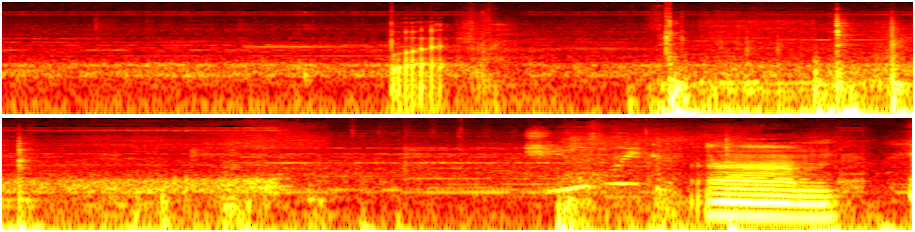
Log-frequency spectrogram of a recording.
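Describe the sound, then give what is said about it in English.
A murky underwater recording: a low rumbling bed broken by several sharp cracks and pops, then a rising, groaning tone toward the end, like ice shifting and creaking. “Um, they also speculated that it was like ice shifting, and uh, that's what caused the noise.”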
